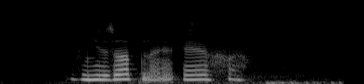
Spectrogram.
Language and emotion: Russian, sad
